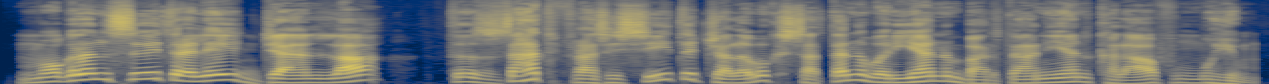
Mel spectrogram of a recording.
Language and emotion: Kashmiri, neutral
